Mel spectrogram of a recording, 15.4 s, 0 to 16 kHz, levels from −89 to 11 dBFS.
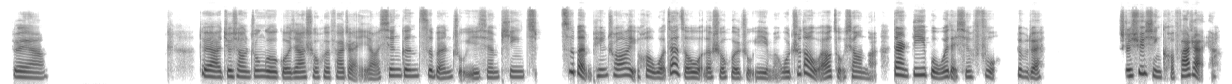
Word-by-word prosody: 对 220 -2 +1
呀。 195 +1 -3 1.9
对 255 - +3
啊， 220 -2 +3
就 240 +3 +2
像 230 -3 -1
中 240 +2 -3
国 215 -2 +3
国 195 -1 -1
家 205 +1 +1
社 205 -2 -4
会 205 -1 -4
发 200 0 -2
展 190 -3 -4
一 - - -11
样， 165 0 -5
先 265 +6 -2
跟 255 -1 0
资 250 -1 0
本 200 -2 -2
主 - - -8
义 185 - -3
先 205 +1 -5
拼， 220 -1 -4
资 - - -4 0.3
资 460 -3 +2
本 360 -3 +4
拼 260 +1 -4
出 290 -2 -4
了 275 +1 +2
以 - - 0
后 235 0 -2
我 195 -1 0
再 400 +2 +4
走 200 -6 0
我 - - -1
的 195 - -3
社 195 -2 -1
会 190 -3 -2
主 - - -8
义 195 -1 -3
嘛， - - -13
我 210 +2 -2
知 320 - -3
道 345 -4 +3
我 - - -4
要 225 - +3
走 - - -6
向 210 -4 -2
哪， - - -9 0.2
但 295 -2 +9
是 250 - -7
第 290 0 +1
1 295 - +3
步 240 -9 +1
我 220 - +2
也 - - +3
得 - - 0
先 220 - -3
富， - - -6 0.2
对 270 - -2
不 210 - -8
对？ 200 - +2 1.0
持 255 - +4
续 345 +6 +5
性 245 -9 +1
可 - - -5
发 255 +1 +6
展 290 - +5
呀。 - - -10
225 Hz, 270 characters per minute, -23 LUFS, 200-260 Hz, 1.9 s, 但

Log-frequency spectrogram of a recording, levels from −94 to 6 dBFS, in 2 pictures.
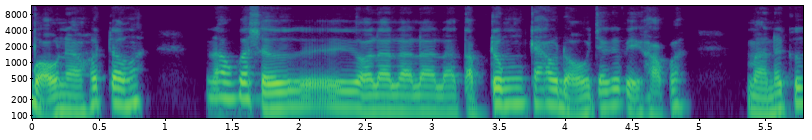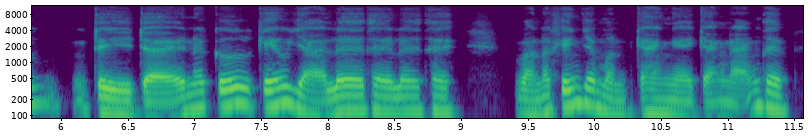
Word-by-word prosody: bộ - - +4
nào 120 -1 -1
hết 170 +8 0
trơn 170 -2 +5
á, 180 - 0 0.5
nó 220 0 -3
hông 210 -1 +1
có 210 - +5
sự, 140 -7 +4 0.4
gọi 120 -4 +2
là, 125 0 +1
là 120 -1 0
là 120 0 -1
là 115 0 -4
tập 105 - -3
trung 165 0 +3
cao 165 -1 +1
độ 115 -7 0
cho 145 - 0
cái 160 +2 0
việc 135 - -2
học - - -5
á, 155 - -4 0.5
mà 110 -3 -2
nó 130 - 0
cứ 170 +3 -2 0.4
trì 100 -4 +3
trệ, 90 +2 +3
nó 135 - -2
cứ 165 +2 +4
kéo 155 +4 +4
dài 115 - -1
lê 120 +3 +3
thê, 120 -2 0
lê 115 +1 -1
thê, 115 -2 -3 0.5
và 105 -2 -2
nó 115 - -2
khiến 150 +6 +2
cho 160 -2 +2
mình 110 -8 -4
càng 105 -1 -4
ngày 95 -1 -4
càng 90 +1 -6
nản 120 - -5
thêm. 135 -5 +1
125 Hz, 240 wpm, -23 LUFS, 110-155 Hz, 0.5 s, trơn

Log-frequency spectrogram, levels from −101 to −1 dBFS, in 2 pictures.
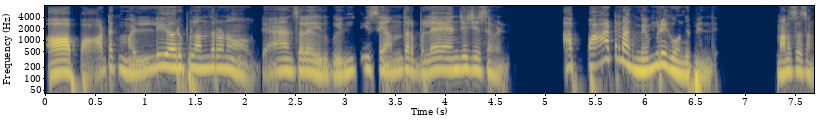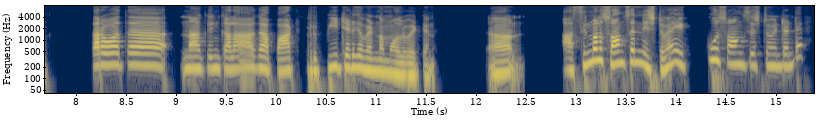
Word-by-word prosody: ఆ - - +10 0.2
పాటకి 190 -2 -5
మళ్ళీ 180 +8 -2
అరుపులు 195 -1 +1
అందరును. 190 -2 0 0.3
డాన్స్ 165 0 -2
అయి 160 +5 -3 0.2
అందరు 165 +2 -2
భలే 155 +5 0
ఎంజాయ్ 175 +1 +1
చేసాం 155 -5 -2
అండి. - - -15 0.6
ఆ - - +1 0.2
పాట 330 - +2
నాకు 220 -10 +3
మెమరీగా 195 +3 +4
ఉండిపోయింది. 130 - -1 0.7
మనసా 155 +3 +1
సాంగ్. 135 - -7 0.4
తరువాత 235 0 +4 0.6
నాకు 190 -1 +1
ఇంకా 185 -1 -3
అలాగా 185 0 +2
పాట 165 +1 +3 0.2
రిపీటెడ్‌గా 200 +2 -1
వినడం 160 -2 +1
మొదలు 130 -2 +1
పెట్టాను. 120 - -4 0.6
ఆహ్, - - +2 0.5
ఆ - - +2
సినిమాలో 300 +6 +4
సాంగ్స్ 255 +2 +4
అన్ని 265 -3 -1
ఇష్టమే. 180 +7 0
ఎక్కువ 315 +9 -3
సాంగ్స్ 235 -1 -1
ఇష్టం 220 +1 -7
ఏంటంటే 215 +7 -4
185 Hz, 150 wpm, -23 LUFS, 160-220 Hz, 0.7 s, ఆ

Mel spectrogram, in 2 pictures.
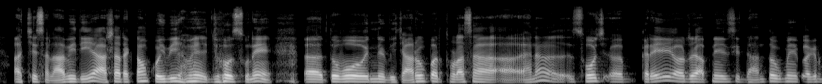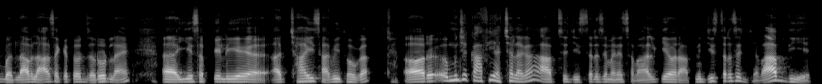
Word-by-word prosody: अच्छी - - 0
सलाह 95 -1 +2
भी 135 +3 +3
दी 125 +1 -1
है। 165 - +3
आशा 135 - +5
रखता 135 +4 +1
हूँ, 155 - +3
कोई 125 -2 +6
भी 140 +3 +3
हमें 140 -1 +4
जो 135 +3 +6
सुने 145 +2 +2
अ, 135 -7 0
तो 135 - +8
वो 135 0 +7
इन 125 0 +1
विचारों 110 +5 +2
पर - - +3
थोड़ा-सा 120 +1 +2
अ, - - -2
है - - -4
ना, - - -4
सोच 145 +4 +1
अ, 125 -2 -3 0.2
करे 155 +9 +1
और 130 -1 +1
अपने 130 0 0
सिद्धांतों 125 +2 -3
में 140 0 -2
अगर 125 -1 -3
बदलाव 110 +3 0
ला 125 - 0
सके 125 - -6
तो 125 - -4
ज़रूर 130 +4 -1
लाएँ - - -4 0.3
अ, 115 -2 +5
ये 120 +4 -1
सबके 130 0 -5
लिए 125 -1 +1
अच्छा 115 +3 -4
ही 140 +2 -1
साबित 135 -3 -4
होगा। 115 -2 -3 0.5
और 135 +4 +4
मुझे 210 +3 -2
काफ़ी 200 +6 -3
अच्छा 165 0 -4
लगा 130 -3 -3 0.2
आपसे 125 +3 -6
जिस 115 -1 -11
तरह 120 0 -7
से 125 - -9
मैंने 110 0 -6
सवाल 95 +2 -7
किए 120 0 -5
और 115 -3 -1
आपने 100 +6 -8
जिस 145 +5 -9
तरह 160 0 -4
से 170 - -5
जवाब 185 +2 +1
दिए 110 -10 -7
130 Hz, 235 wpm, -21 LUFS, 115-140 Hz, 0.5 s, तो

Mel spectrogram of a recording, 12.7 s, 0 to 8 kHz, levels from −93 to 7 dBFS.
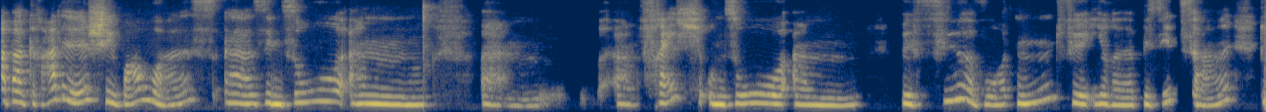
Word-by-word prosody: Aber 295 -3 +3
gerade 280 +4 -1
Chihuahuas, 270 - +1
äh, 245 -3 -1
sind 225 -1 +5
so, 280 +6 -3
ähm, 220 -4 +3 0.6
ähm, 185 -4 -8 0.7
äh, 225 -3 -6
frech 305 - -1
und 215 -3 +6
so, 235 +1 +1
ähm, 200 -1 -2 0.4
befürwortend 230 - -1
für 320 - -6
ihre 210 -4 0
Besitzer. 210 -3 +2 0.4
Du - - 0
230 Hz, 85 wpm, -19 LUFS, 210-265 Hz, 0.7 s, und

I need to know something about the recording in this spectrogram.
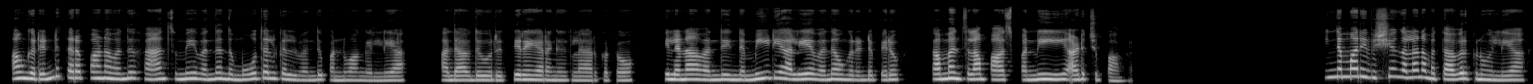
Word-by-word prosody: அவுங்க 280 -1 +5
2 285 +9 +1
தரப்பான 290 -1 +1
வந்து 275 +3 +1
ஃபேன்ஸுமே 250 +1 +1
வந்து 245 +3 +2
அந்த 240 -2 +2
மோதல்கள் 260 -2 0
வந்து 205 +2 -4
பண்ணுவாங்க, 195 -1 -4
இல்லையா. 190 +1 -4 0.5
அதாவது 200 0 -1
ஒரு 195 -1 -4
திரையரங்குகளா 200 -4 -1
இருக்கட்டும், 190 0 -7 0.4
இல்லனா 230 0 +4
வந்து 215 +2 +1
இந்த 215 -1 +1
மீடியாலயே 255 -4 +3
வந்து 235 +2 +1
அவங்க 220 -2 -1
2 210 0 -4
பேரும் 225 +1 -3 0.3
கமெண்ட்ஸ்லாம் 245 -2 +3
பாஸ் 220 0 -1
பண்ணி 225 +3 +3 0.3
அடிச்சுப்பாங்க. 205 -8 -6 2.0
இந்த 345 +2 +1
மாரி 370 -1 +4
விஷயங்கள்லாம் 330 0 -1
நம்ம 275 -5 +1
தவிர்க்கணும் 235 -2 +1
இல்லையா. 205 +1 -2
230 Hz, 130 wpm, -22 LUFS, 205-265 Hz, 2.0 s, அவுங்க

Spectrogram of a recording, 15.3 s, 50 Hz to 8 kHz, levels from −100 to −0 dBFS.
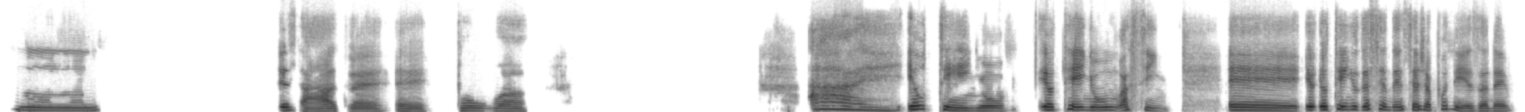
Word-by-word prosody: Uhum. 185 -2 -3 1.8
Exato, 150 -7 -1
é 140 +3 -6
é. 140 -5 -7 0.3
Boa. 160 -4 -5 2.8
Ai, 215 -7 -1
eu 245 +2 +7
tenho! 175 -8 +1 0.3
Eu 215 -1 +5
tenho 200 -4 +3
assim, 185 -3 -3 0.6
eh, 185 -4 +3
eu 225 - +6
eu 230 0 +7
tenho 235 -3 +1
descendência 220 -3 0
japonesa, 190 -7 -2
né. 155 0 -4
185 Hz, 70 wpm, -23 LUFS, 165-210 Hz, 2.8 s, eu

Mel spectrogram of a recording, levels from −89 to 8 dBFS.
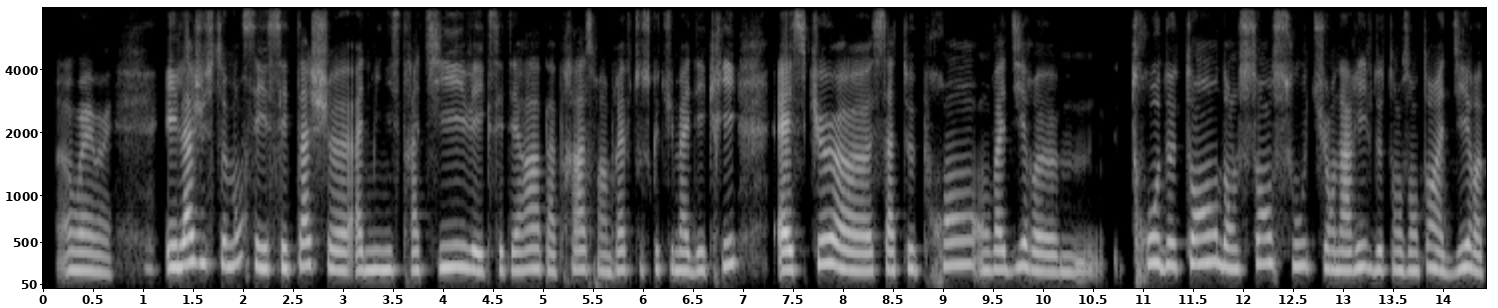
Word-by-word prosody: Ouais, - - -12
ouais, 195 -1 +1
ouais. 170 -3 -6 0.5
Et 230 +2 +5
là, 260 +4 +7
justement, 270 0 -1
ces 240 -9 +1
ces 215 0 0
tâches, 250 +2 -1
heu, 200 -3 +2
administratives 205 +3 +1
et 190 -2 +4
cetera, 200 +1 -2
paperasse, 205 +1 -4
enfin 185 -3 -5
bref, 200 +3 -3
tout 205 - -12
ce 200 - -11
que 210 - -5
tu 210 0 -9
m'as 195 -1 +1
décrit, 205 +8 -2 0.4
est-ce 200 0 +5
que, 215 -8 +3
heu, 190 - +2
ça 195 0 -2
te 215 +2 -2
prend, 250 +5 -3
on 195 - -1
va 205 0 +1
dire, 225 +2 0
hem, 180 - -2 0.3
trop 275 0 +1
de 245 +2 +1
temps? 270 +4 +2
Dans 235 -4 +2
le 215 - +1
sens 265 +6 -4
où 240 +1 0
tu 230 -1 -7
en 205 -1 0
arrives, 210 +3 +1
de 205 0 0
temps 200 -1 -4
en 195 - -1
temps, 225 +4 -2
à 195 -3 0
te 160 - -8
dire: 200 0 +1
205 Hz, 205 wpm, -23 LUFS, 195-240 Hz, 0.5 s, là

